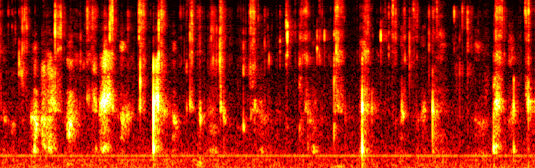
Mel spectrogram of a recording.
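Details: Danbi, a Golden Retriever puppy, munching on snacks: sharp crunches and biting clicks, spaced unevenly, roughly one or two per second, over a quiet constant hum.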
